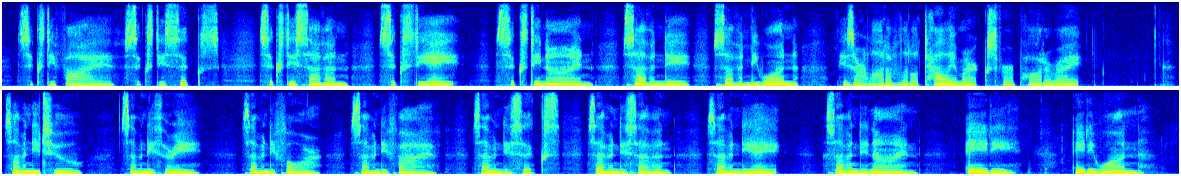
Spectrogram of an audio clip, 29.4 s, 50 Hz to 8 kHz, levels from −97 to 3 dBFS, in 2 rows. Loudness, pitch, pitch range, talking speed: -36 LUFS, 170 Hz, 160-180 Hz, 60 wpm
